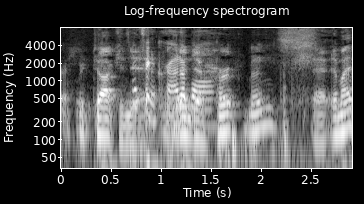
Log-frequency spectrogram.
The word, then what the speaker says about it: Hurkmans: We're talking Herkman's. Am I pronouncing that correctly? Yes. The S is at the end. It's a Dutch name. Herkman's.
